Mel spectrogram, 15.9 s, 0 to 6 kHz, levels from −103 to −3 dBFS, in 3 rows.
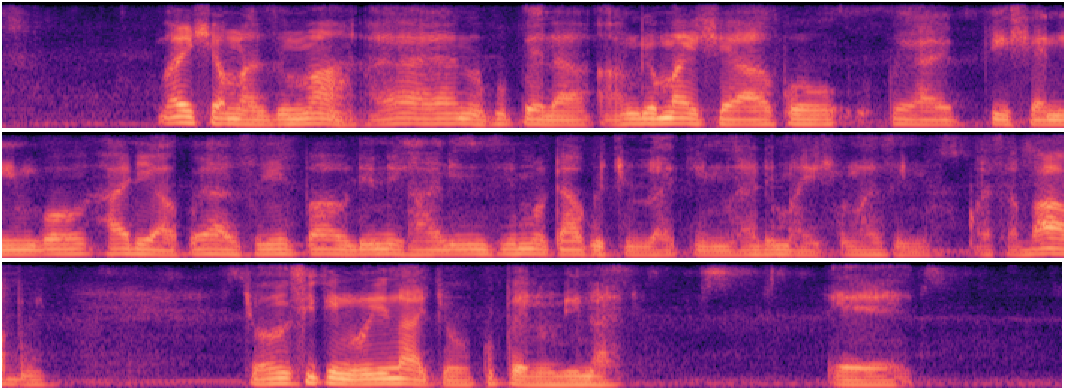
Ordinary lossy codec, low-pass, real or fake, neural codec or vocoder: none; 5.4 kHz; fake; codec, 32 kHz, 1.9 kbps, SNAC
